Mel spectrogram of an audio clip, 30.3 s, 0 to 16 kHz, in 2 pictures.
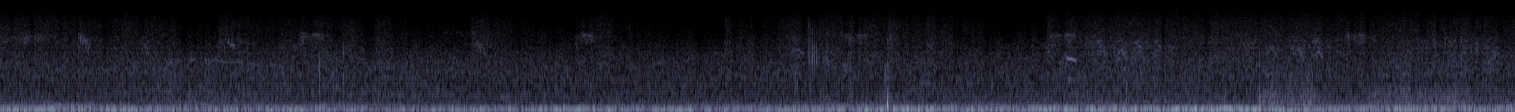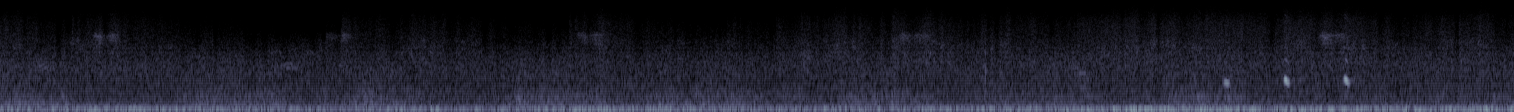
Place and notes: Basbellain, Luxemburg - Basbellain, evening atmosphere in the fields
Abendstimmung an einem milden Sommerabend. Vogelstimmen, entfernte Geräusche von Kühen und Schafen, Windbewegungen in den Büschen.
In der Ferne die Glocke der Kirche. Es ist 21:30 Uhr
Atmosphere during a mild summer evening. Bird voices, distant cow and sheep sounds, wind movements in the nearby bushes. In the distance the church bell. It is 9.30 p.m. A motorbike
is passing by.
Luxembourg, 4 August 2012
